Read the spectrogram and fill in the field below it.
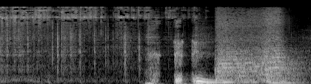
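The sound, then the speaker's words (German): A coin drops onto a hard surface with a few quick bouncing clinks, then spins down in a bright, ringing metallic rattle that fades out. Clear, with no voices. “Spanne er die Pferde ein und spute sich, denn springend klingt die Münze.”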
